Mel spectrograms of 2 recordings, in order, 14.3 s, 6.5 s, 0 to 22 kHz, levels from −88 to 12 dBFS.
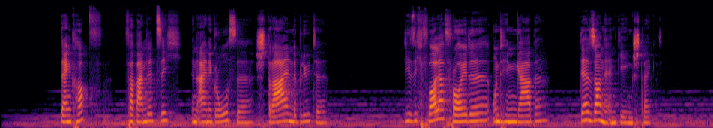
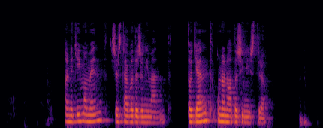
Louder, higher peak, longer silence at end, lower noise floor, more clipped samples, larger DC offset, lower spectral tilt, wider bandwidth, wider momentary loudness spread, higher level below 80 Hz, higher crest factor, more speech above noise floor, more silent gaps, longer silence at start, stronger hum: first, -22 LUFS vs -26 LUFS; first, -2 dBFS vs -8 dBFS; second, 0 s vs 0.35 s; second, -50 dBFS vs -87 dBFS; neither; neither; second, -4 dB/octave vs -6 dB/octave; first, 17 kHz vs 11 kHz; first, 25 LU vs 13 LU; first, -44 dBFS vs -68 dBFS; about the same, 20 dB vs 20 dB; second, 28 dB vs 61 dB; neither; second, 0.45 s vs 1.3 s; neither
